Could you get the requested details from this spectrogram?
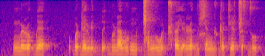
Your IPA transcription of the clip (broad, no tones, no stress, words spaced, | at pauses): ŋ͡mœɭoɡ͡bɛ | ɓoɖɛlʲɳi ɡ͡bɛ̰ɡ͡bu ɳawu ŋ͡miɡ͡ǁaŋuwṵ ʈ͡ʂʰœjɛ̰ɭə ɡoɕaŋɖu ɖœkʲɛʈ͡ʂəsd̪u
